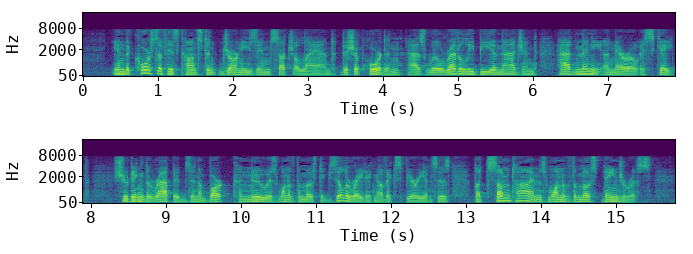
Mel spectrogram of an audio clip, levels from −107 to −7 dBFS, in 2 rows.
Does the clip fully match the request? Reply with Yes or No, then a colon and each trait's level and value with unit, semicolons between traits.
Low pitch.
Yes: low, 115 Hz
